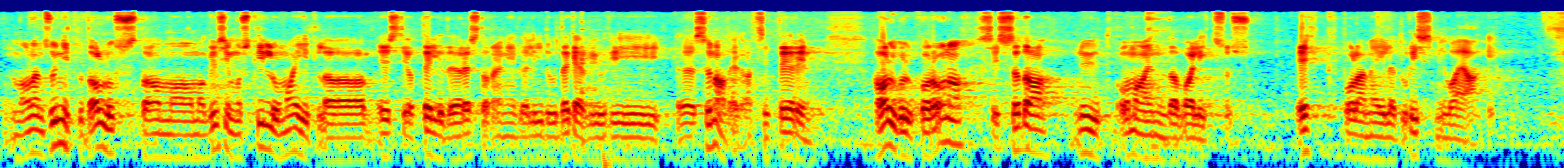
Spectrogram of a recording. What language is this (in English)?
Estonian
